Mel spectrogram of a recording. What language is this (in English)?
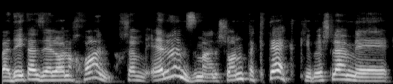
Hebrew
